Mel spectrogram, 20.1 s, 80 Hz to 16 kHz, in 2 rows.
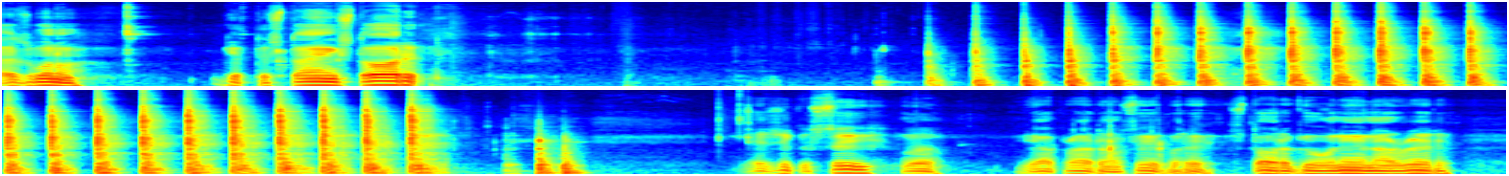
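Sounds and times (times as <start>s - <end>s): hammer tapping a punch: 6.2s - 13.0s.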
